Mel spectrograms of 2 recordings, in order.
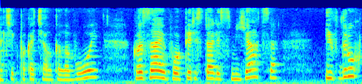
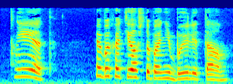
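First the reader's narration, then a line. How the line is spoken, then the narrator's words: Wistful sigh. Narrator (Russian): тоскливо вздохнул он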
